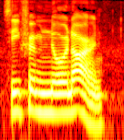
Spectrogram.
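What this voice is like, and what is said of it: Put-on Northern Irish accent. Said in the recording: “Very good. ... I lived there for 3 years. That's why I can do such a good accent.”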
